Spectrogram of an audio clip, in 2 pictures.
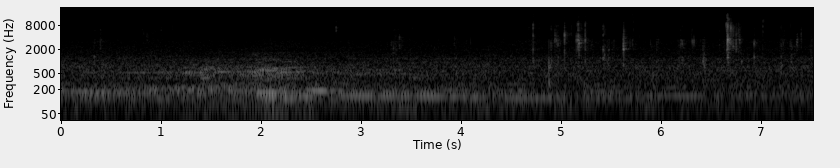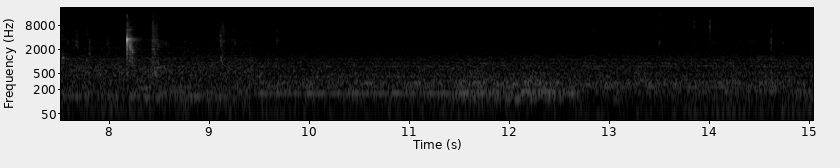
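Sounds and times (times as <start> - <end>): faint low hum: 0.0 - 15.0
close-miked chewing: 2.6 - 9.5
wet mouth clicks: 4.7 - 9.4.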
